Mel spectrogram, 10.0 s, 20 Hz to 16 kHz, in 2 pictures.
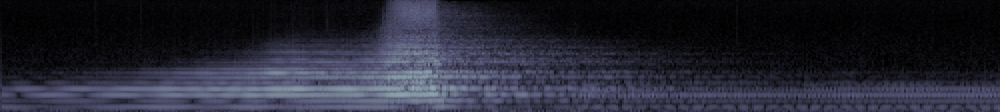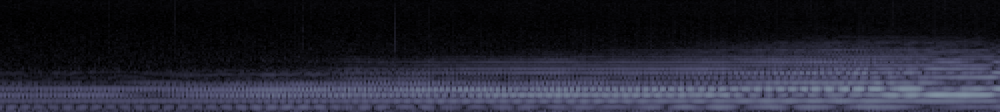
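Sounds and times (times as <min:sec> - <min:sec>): brass section holding a chord: 0:01.9 - 0:03.4.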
